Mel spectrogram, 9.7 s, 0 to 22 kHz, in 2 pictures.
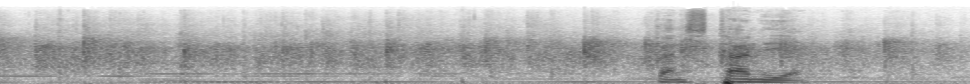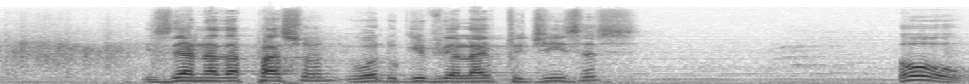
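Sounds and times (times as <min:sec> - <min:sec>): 
crowd clapping at a church service: 0:00.0 - 0:06.5
speech: 0:03.3 - 0:04.2, 0:05.6 - 0:08.1, 0:09.4 - 0:09.6.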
